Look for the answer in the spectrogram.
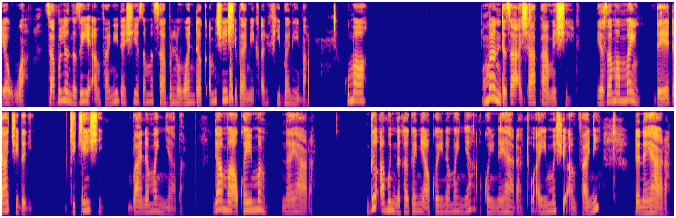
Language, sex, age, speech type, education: Hausa, female, 15-29, spontaneous, tertiary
